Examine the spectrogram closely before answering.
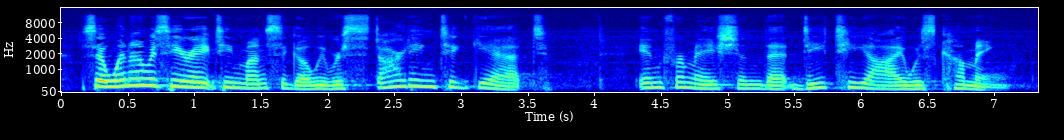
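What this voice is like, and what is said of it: Foreign-sounding accent. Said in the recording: “I'm told I'm the one with the accent”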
